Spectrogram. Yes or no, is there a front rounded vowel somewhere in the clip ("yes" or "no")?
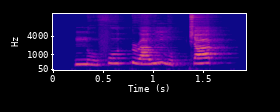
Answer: no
